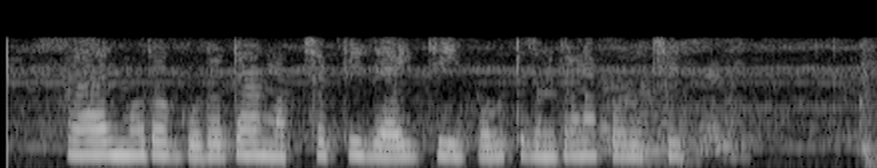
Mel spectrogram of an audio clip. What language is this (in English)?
Odia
